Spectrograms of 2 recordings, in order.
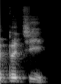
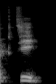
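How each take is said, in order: First: "petit" in two syllables, puh-TI; petit with sounded E. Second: "petit" as one syllable, PTI; petit with dropped E. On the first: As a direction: put a schwa between P and T in "petit". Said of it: "e não é petit". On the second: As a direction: swallow the E in "petit". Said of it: "mostrar que é petit". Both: Shown as a demonstration.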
